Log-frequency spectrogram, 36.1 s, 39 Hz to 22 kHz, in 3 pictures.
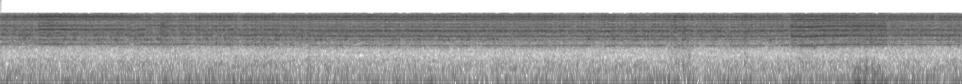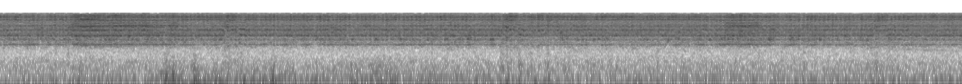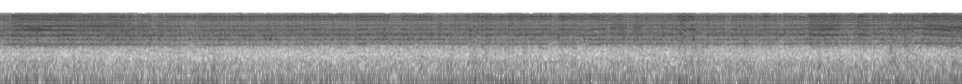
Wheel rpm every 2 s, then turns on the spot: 210, 200, 190, 190, 190, 200, 200, 200, 200, 200, 200, 200, 200, 200, 210, 210, 220, 210.
none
